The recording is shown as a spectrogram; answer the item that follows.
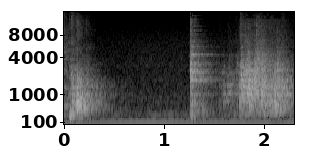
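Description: Handling clatter at a plastic blender jar: a short knock at the start as banana pieces drop in, then, near the end, a brief knock and a longer clatter as the lid is pushed onto the jar.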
